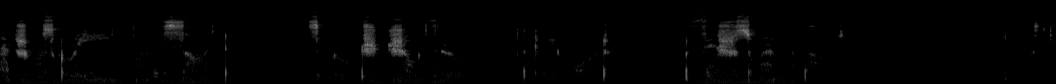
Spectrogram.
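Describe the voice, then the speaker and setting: In a German accent, a woman whispers very slowly in a soothing tone, the sound dry and close with no echo. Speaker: ASMR creator. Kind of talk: short story reading. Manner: whispered, soothing.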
